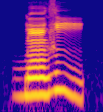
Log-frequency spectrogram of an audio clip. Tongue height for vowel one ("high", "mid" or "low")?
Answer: mid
